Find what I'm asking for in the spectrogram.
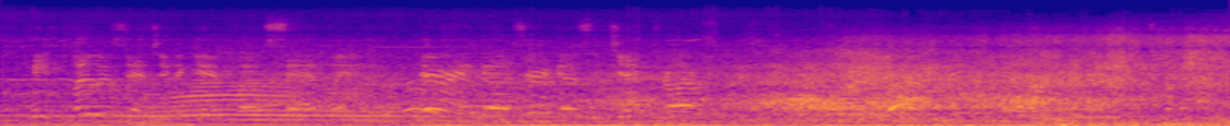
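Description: At a car and air show, an aircraft engine rumbles and gradually builds in loudness as it fires up for takeoff, continuing steadily beneath nearby people talking.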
